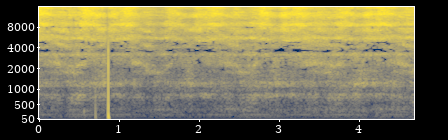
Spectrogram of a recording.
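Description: Steel plane iron from a block plane being rubbed back and forth on wet abrasive sandpaper, a steady hissing scrape that rises and falls with the strokes as nicks are ground out of the edge. A single sharp click comes about a second in.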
